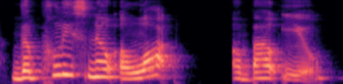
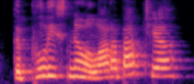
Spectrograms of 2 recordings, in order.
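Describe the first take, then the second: First: It is said slowly with every word clear. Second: It is said quickly with a ch sound linking.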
